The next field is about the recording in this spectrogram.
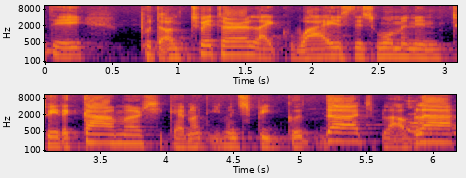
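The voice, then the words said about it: Surinamese accent. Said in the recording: “I speak with a Surinamese accent”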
